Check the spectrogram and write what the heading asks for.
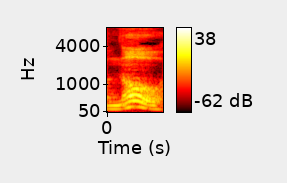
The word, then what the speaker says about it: know: 그 다음에 알다 할 때 no, K는 묵음이라고 묵살 때는 뭐 자음이니까 무거움 소리가 안 나죠. 그래서 W가 O 이렇게 돼가지고 know, 알다 이런 뜻이죠.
